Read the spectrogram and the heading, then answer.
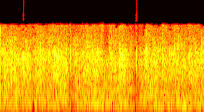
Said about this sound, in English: Give him a round of applause for being the first one to speak tonight.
